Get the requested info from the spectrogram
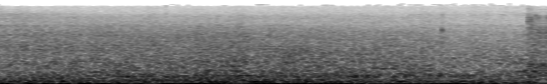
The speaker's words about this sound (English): So I also want the sounds of coffee being poured in.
